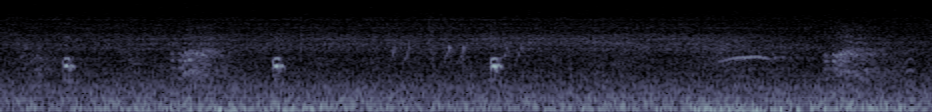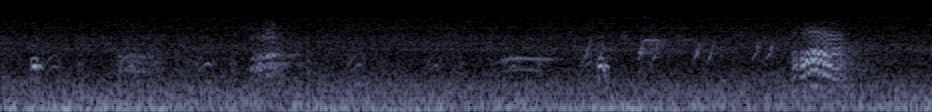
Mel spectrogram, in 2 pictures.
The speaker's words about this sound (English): Hairy woodpecker back there. Hairy woodpecker flying over. There it goes.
